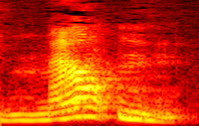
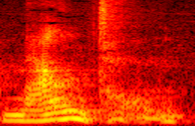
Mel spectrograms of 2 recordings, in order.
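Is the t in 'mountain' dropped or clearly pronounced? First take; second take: dropped; pronounced. First: The t in the middle is dropped. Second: The t in the middle is clearly pronounced. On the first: The speaker calls it right. "Blue Ridge Mountain" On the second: The speaker calls it wrong. "not mountain"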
